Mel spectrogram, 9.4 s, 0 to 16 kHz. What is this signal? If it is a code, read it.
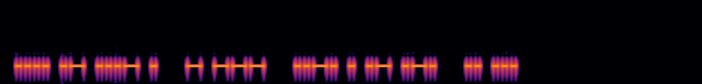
Morse code, heard as a keyed tone, about 21 wpm, 700 Hz. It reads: HAVE TO FEAR IS
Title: Sets of 8 Words - 20wpm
